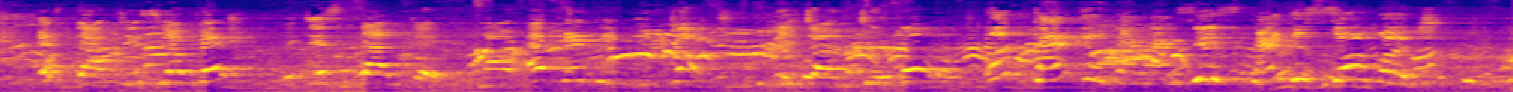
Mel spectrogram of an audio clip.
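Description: Children's voices speaking, several at once and overlapping, picked up through stage microphones.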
